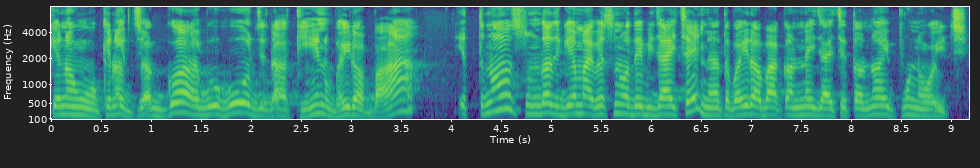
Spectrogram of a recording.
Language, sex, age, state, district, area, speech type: Maithili, female, 60+, Bihar, Begusarai, rural, spontaneous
